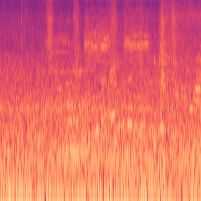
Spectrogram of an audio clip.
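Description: A card reader beeps as a card is tapped.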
